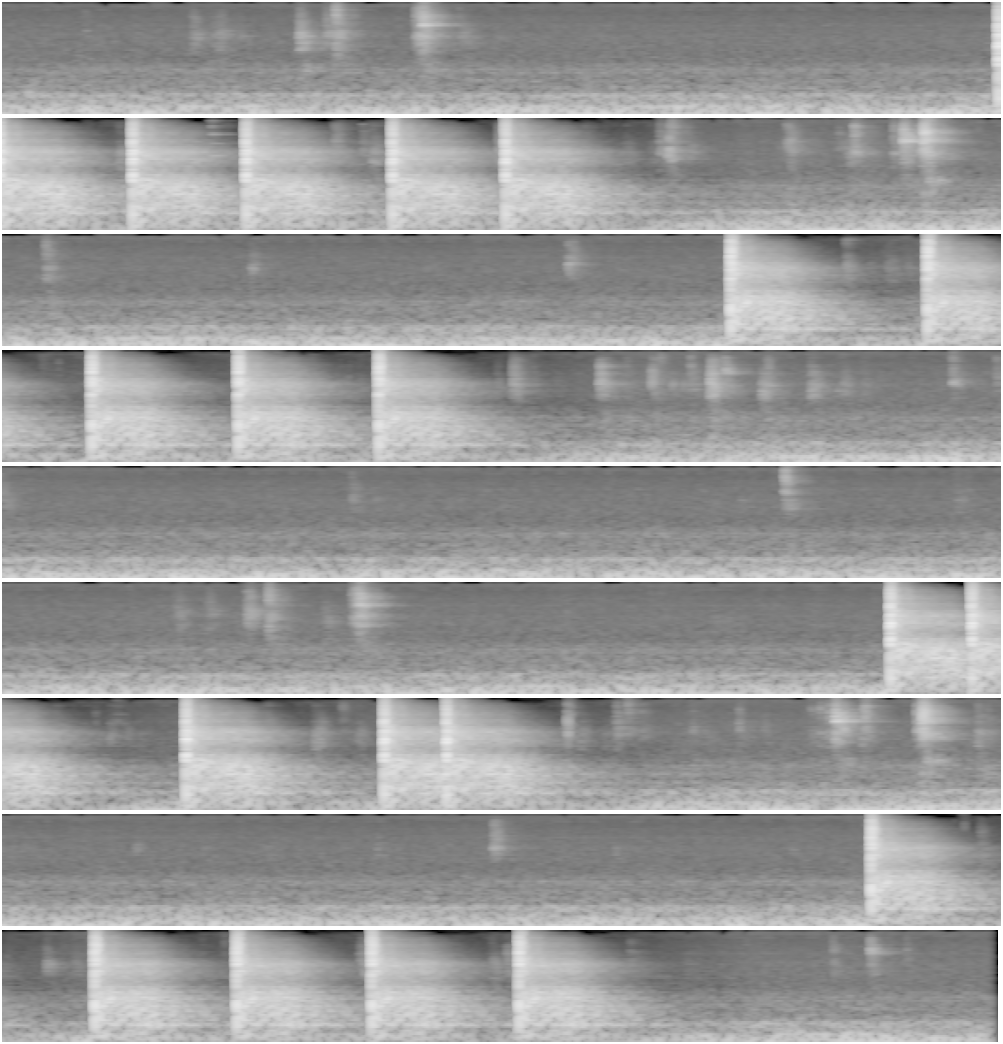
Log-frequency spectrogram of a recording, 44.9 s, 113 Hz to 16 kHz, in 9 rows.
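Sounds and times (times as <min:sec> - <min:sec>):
pistol shots with echo: 0:05.0 - 0:08.3, 0:13.7 - 0:17.6, 0:29.4 - 0:33.0, 0:39.4 - 0:43.3.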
